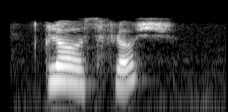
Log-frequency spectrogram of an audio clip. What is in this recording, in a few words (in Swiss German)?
"glasflasch", Bas Rhin; vin; bouteille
